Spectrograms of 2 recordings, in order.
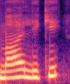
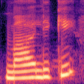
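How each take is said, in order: The two takes are said the same way.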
